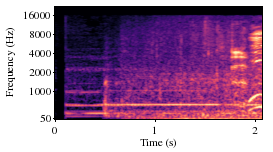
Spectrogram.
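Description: A boat engine kicks in abruptly and keeps running with a steady, deep rumble and droning hum that grows slightly louder, with a brief warbling tone rising over it near the end.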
